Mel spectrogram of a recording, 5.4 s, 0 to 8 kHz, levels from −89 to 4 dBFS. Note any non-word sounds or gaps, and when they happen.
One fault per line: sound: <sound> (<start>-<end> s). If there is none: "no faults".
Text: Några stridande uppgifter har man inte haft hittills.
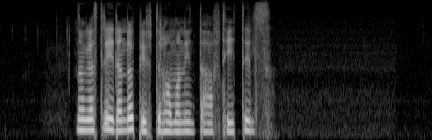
no faults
